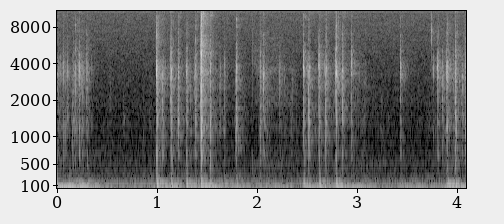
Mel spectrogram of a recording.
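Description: Typing on a computer keyboard: several short runs of key clicks with brief pauses between them, over a low steady hum.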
